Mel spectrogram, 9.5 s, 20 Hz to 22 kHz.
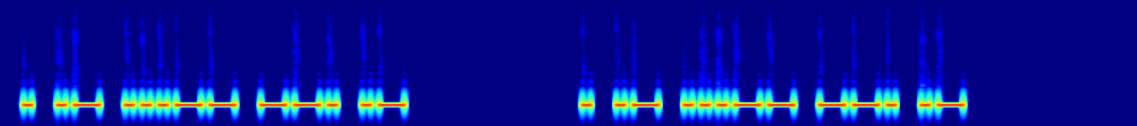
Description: Morse code, heard as a keyed tone, about 17 wpm, 700 Hz. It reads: EA3GA EA3GA
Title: DXCC-100 Call Signs - 5 Characters - Repeated 3x - 17wpm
